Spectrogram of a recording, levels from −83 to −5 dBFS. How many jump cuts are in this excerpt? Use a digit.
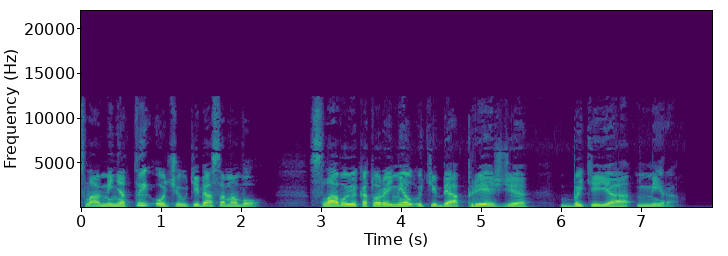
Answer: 1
